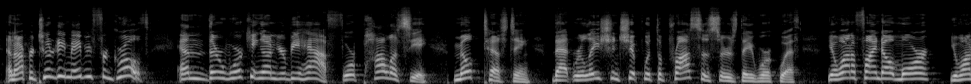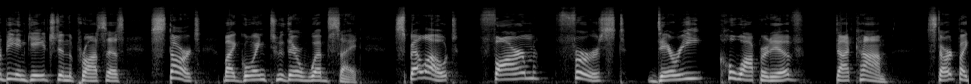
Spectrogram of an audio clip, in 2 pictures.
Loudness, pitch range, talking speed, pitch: -25 LUFS, 185-275 Hz, 150 wpm, 225 Hz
